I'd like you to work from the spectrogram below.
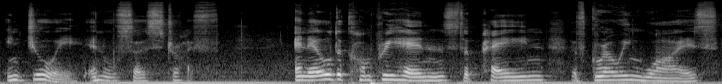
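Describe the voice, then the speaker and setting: An older woman from Greece, reading her own poem in a slow, measured way and then telling her life story as a guest in her home. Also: medium pitch, dark tone, rough recording. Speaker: interview guest. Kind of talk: poetry reading and personal storytelling.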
